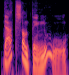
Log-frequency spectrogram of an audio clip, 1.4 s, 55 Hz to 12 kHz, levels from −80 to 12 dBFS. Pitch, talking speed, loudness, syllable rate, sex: 130 Hz, 130 wpm, -16 LUFS, 4.1 syllables/s, male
